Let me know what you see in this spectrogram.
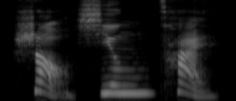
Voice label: "shao4xing1cai4", chinese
